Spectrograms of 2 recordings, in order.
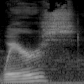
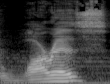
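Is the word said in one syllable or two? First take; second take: one; two. First: The word is said in one syllable, like wares. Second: The word is said in two syllables, like Juarez. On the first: This is the usual way of saying it. "instead of Wares" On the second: This was how the speaker said it in the past. "I used to pronounce it Juarez"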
